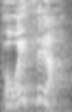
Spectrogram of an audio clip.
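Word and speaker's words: poetheia (βοήθεια): This is the Greek word pronounced poetheia. Poetheia.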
